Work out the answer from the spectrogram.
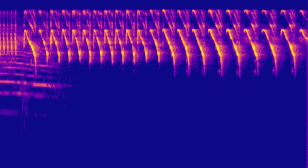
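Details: Spanish Timbrado canary training song: short burst of rapid, evenly spaced falling notes, about six per second, bright and ringing throughout.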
